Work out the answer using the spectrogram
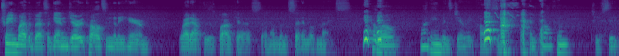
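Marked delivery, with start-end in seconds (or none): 5.4-9.3 gentle, soothing, calm mentor voice. On a podcast, imitate a guest's mentor introducing himself, in a soothing Jerry Carlson voice. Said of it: "he's a great soothing voice".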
